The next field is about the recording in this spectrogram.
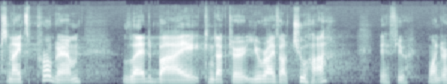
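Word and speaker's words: Jakub Hrůša: to talk about tonight's program led by conductor Uriah chu ha if you wonder how to pronounce that that is how you pronounce it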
